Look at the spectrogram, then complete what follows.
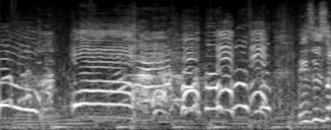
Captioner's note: laughter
